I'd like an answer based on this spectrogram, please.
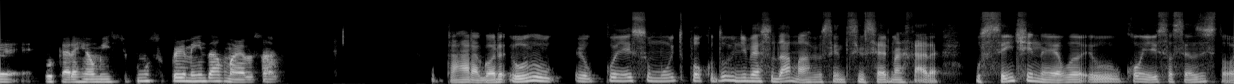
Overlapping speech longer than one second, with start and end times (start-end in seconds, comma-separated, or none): none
